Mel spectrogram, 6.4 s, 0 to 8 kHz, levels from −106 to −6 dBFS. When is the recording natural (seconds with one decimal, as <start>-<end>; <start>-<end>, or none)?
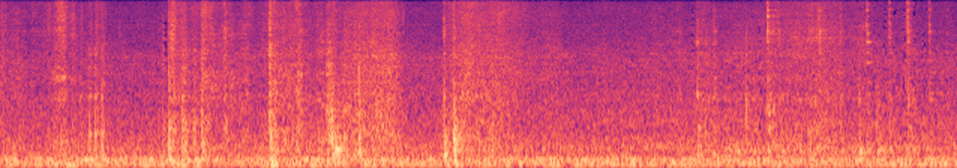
0.0-0.6; 4.1-6.4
